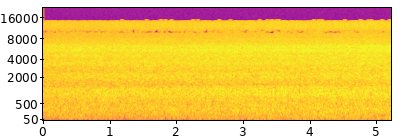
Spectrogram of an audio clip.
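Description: Stream water rushing over a small cascade, a steady, even rushing.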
